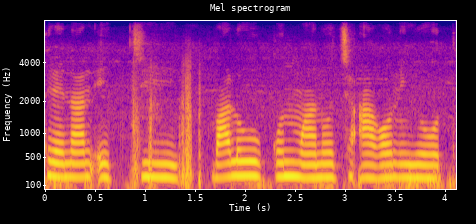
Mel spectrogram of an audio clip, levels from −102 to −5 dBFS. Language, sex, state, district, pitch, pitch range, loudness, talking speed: Chakma, female, Tripura, Unakoti, 195 Hz, 185-200 Hz, -14 LUFS, 85 wpm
